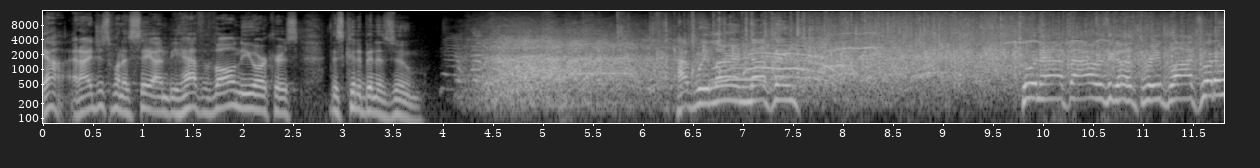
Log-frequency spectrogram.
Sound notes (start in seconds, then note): 4.0 laughter; 7.8 applause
